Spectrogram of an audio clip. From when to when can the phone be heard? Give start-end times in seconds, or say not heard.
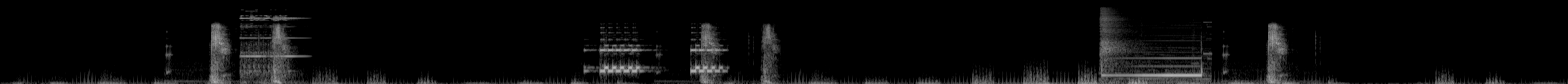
2.4-3.1, 5.8-7.3, 11.0-12.2.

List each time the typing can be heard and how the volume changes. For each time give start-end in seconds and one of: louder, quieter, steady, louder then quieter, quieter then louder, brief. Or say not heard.
not heard.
